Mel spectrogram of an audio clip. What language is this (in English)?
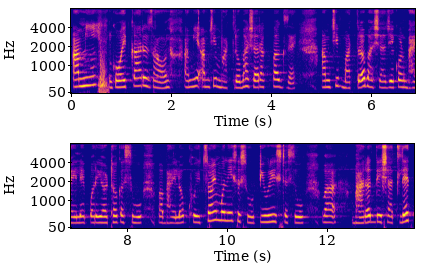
Konkani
